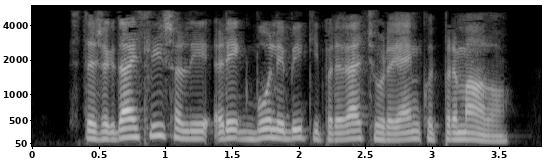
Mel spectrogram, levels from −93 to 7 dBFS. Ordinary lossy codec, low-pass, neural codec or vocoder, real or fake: MP3, 32 kbps; 5.4 kHz; codec, 16 kHz, 4 kbps, X-Codec, HuBERT features, trained on balanced general audio; fake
